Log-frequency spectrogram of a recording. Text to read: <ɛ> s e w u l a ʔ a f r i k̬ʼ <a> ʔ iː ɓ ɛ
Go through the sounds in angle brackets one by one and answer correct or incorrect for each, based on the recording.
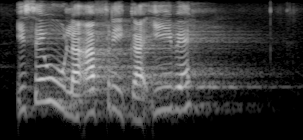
incorrect: i, correct

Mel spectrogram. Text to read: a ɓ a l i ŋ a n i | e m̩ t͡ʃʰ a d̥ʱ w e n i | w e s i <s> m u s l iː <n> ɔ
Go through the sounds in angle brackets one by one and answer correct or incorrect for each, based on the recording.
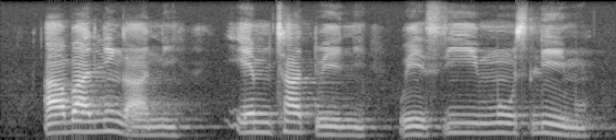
incorrect: none, incorrect: m

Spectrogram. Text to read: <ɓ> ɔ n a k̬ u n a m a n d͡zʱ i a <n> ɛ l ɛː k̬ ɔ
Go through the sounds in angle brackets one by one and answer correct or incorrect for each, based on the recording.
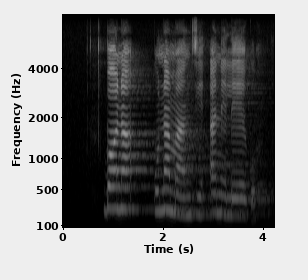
correct, correct

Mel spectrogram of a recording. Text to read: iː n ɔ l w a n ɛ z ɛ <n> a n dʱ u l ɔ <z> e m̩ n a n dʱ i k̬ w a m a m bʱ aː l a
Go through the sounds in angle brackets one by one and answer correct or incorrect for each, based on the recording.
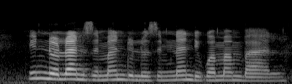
incorrect: m, correct

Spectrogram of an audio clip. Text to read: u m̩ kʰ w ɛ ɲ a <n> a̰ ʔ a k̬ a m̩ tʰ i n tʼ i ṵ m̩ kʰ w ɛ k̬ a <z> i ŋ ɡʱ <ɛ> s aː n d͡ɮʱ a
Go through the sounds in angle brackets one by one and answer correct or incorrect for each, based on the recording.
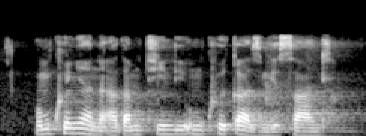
correct, correct, correct

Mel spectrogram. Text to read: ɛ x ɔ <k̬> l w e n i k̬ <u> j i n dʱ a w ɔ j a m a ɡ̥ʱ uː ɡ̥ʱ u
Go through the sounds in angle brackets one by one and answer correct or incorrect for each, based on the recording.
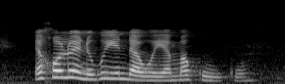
incorrect: none, correct

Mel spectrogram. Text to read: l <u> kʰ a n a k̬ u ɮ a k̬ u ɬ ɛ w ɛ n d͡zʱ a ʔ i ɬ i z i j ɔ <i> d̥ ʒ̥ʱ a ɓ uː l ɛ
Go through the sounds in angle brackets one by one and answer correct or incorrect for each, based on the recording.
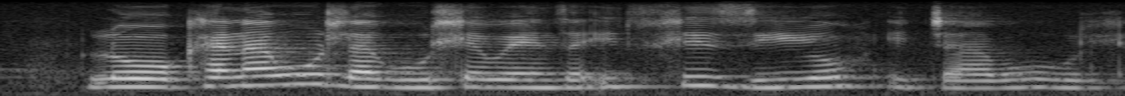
incorrect: ɔ, correct

